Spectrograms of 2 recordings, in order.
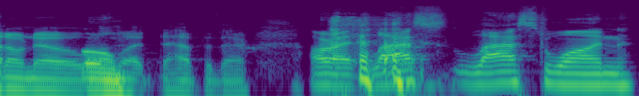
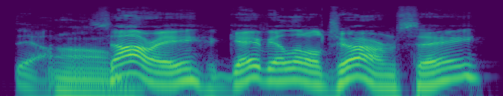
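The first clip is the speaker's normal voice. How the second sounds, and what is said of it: Put-on mafia-style accent. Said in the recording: “I think I turned into mafia.”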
